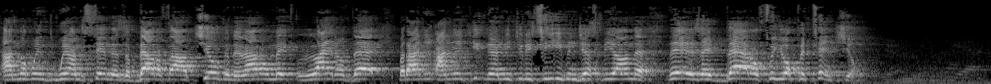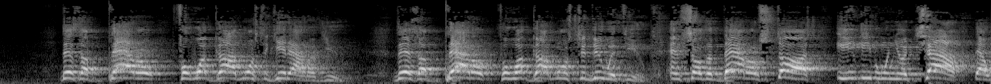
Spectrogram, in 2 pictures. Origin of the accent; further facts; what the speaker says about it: Jersey City, New Jersey, United States; But I just tell people, Jersey City, they say, where are you from? I said, Jersey, New Jersey. I said, nice place to be from.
